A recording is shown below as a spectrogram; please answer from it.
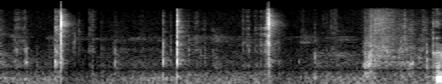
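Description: Scissors snip paper strips meant for weaving, a few sharp, separate cuts spaced apart and close by, ending in a longer rustle of handled paper.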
